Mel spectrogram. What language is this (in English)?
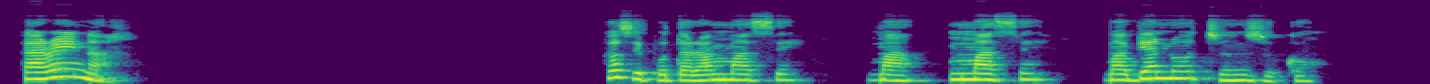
Igbo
